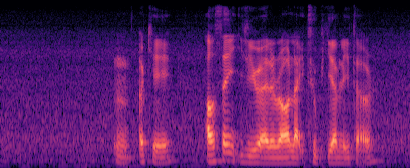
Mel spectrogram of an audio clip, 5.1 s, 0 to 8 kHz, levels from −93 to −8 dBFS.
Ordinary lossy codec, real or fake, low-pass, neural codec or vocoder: none; real; 7.2 kHz; none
